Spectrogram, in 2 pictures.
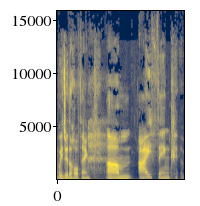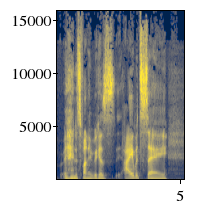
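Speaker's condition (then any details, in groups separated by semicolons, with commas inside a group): No condition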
